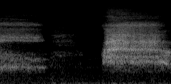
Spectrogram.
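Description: Breath flows audibly in two breathy exhalations, a softer one and then a stronger, fuller one after a brief pause, close and alone with no voice.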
